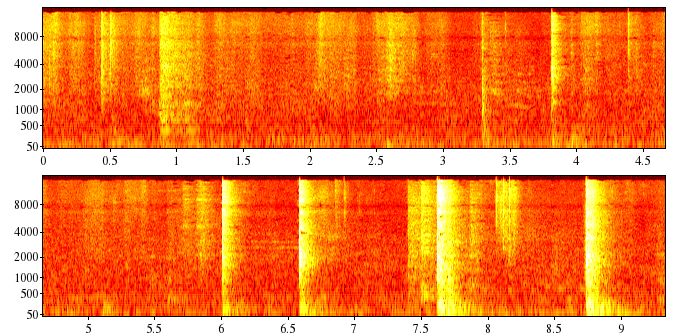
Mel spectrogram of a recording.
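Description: Machete chopping into a coconut's fibrous husk to strip it off: a series of about seven sharp, irregular chops, the heaviest two near the end.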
